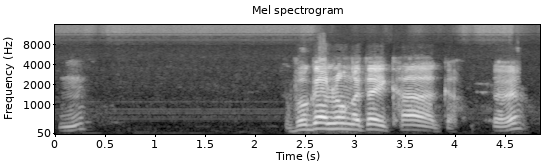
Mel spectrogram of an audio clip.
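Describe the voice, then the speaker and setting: A man teaching an online language lesson, patiently repeating words slowly for his students. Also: fairly high pitch, expressive, no echo, highs cut off.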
